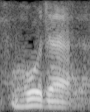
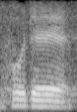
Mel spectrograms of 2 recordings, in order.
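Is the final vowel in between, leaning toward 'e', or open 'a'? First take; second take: open; in between. First: The final vowel is an open 'a' sound. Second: The final vowel falls between 'a' and 'e'. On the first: "إما الفتح" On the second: "وإما بين بين"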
